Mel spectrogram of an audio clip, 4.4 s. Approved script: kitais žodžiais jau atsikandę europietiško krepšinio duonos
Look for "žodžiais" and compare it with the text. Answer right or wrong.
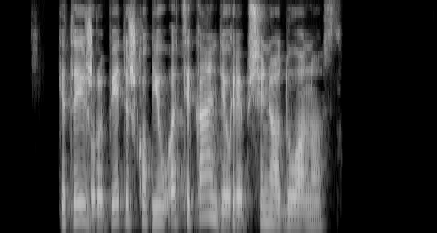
wrong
